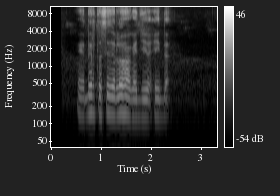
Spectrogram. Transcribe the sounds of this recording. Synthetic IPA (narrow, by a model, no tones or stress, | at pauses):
ʔɛːɖɪrt̪ʰɐsɪðɐlɔːhɐɣaːt͡ʃɪjɔʕiːd̪ɐ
